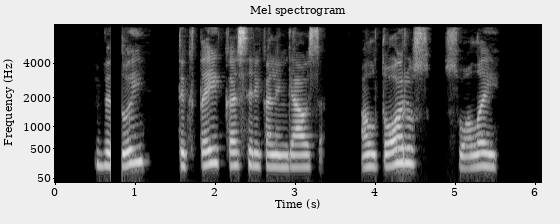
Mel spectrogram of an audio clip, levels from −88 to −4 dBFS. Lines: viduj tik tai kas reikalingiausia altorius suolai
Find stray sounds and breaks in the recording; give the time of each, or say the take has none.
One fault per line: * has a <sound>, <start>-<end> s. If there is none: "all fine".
* has a dropout, 0.7-0.8 s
